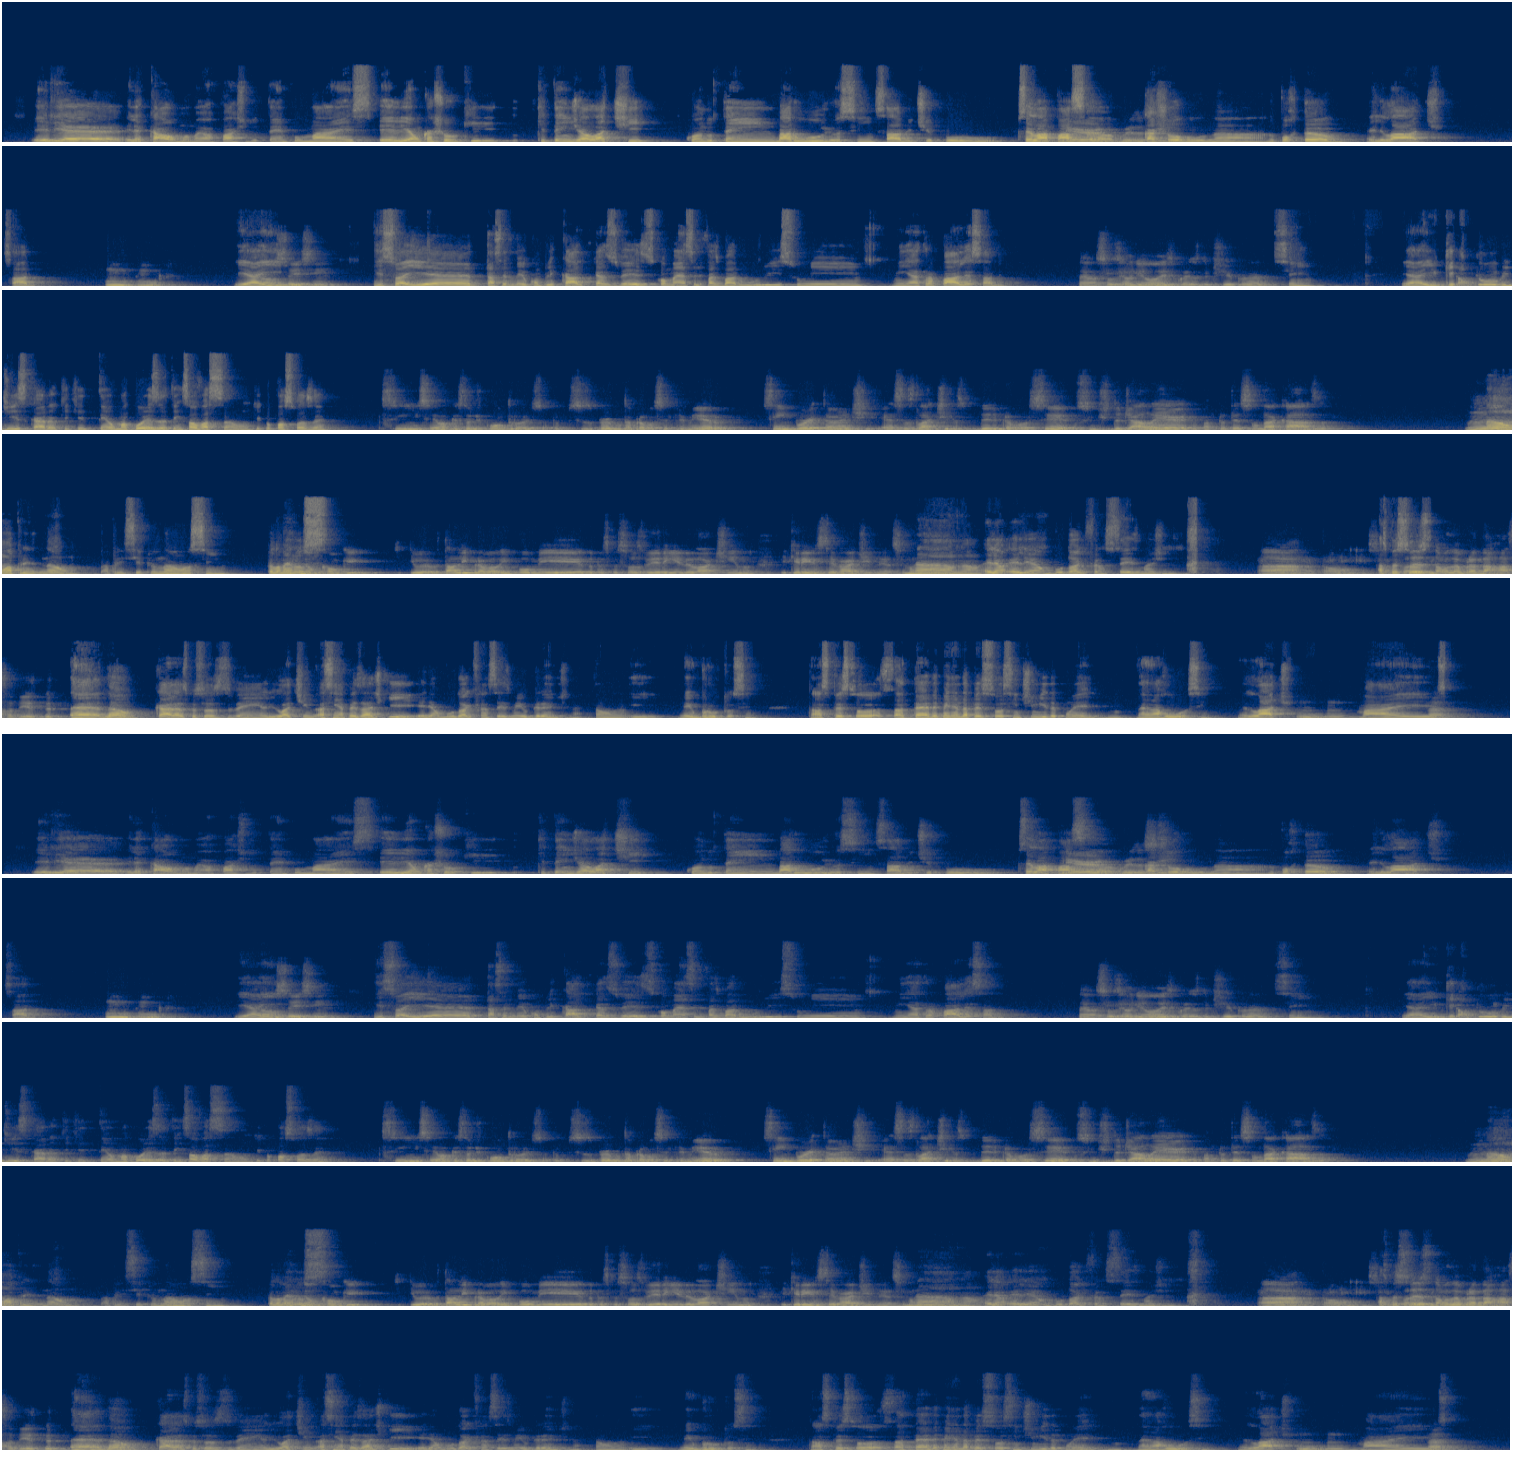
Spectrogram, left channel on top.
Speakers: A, on the left (about 75°); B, in the centre.
A: Ele é, ele é calmo a maior parte do tempo, mas ele é um cachorro que, que tende a latir quando tem barulho, assim, sabe? Tipo, sei lá, passa
B: Terno, coisa
A: um
B: assim.
A: cachorro na, no portão, ele late, sabe?
B: Uhum.
A: E aí
B: Não sei, sim.
A: isso aí é, tá sendo meio complicado, porque às vezes começa, ele faz barulho e isso me, me atrapalha, sabe?
B: Né, nas suas reuniões e coisas do tipo, né?
A: Sim. E aí,
B: Então,
A: o que que tu me diz, cara? O que que tem alguma coisa? Tem salvação? O que que eu posso fazer?
B: sim, isso aí é uma questão de controle. Só que eu preciso perguntar para você primeiro se é importante essas latidas dele para você no sentido de alerta, pra proteção da casa.
A: Não, a, prin- não, a princípio não, assim. Pelo
B: Não,
A: menos,
B: ele não é um cão que, que tá ali para impor medo, para as pessoas verem ele latindo e quererem se evadir, né? Você
A: não,
B: não.
A: não. Ele é, ele é um bulldog francês, imagina.
B: Ah, não, então, só-
A: As pessoas,
B: só- eu não estava lembrando da raça dele. <laughs>
A: é, não, cara, as pessoas veem ele latindo, assim, apesar de que ele é um bulldog francês meio grande, né? Então, e meio bruto, assim. Então, as pessoas, até dependendo da pessoa, se intimida com ele, né? Na rua, assim, ele late.
B: Uhum.
A: Mas,
B: Tá.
